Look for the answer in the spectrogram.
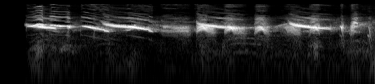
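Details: Tame caged Chinese hwamei kept as a songbird, singing loud, clear whistled phrases that slide downward, delivered in bursts separated by short pauses, with buzzy harmonic overtones and no other sounds.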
